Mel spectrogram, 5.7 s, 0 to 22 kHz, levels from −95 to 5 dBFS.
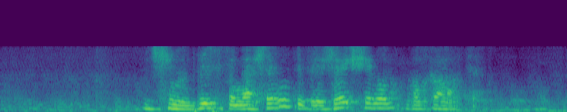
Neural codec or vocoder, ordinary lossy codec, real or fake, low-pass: codec, 16 kHz, 1 kbps, FreqCodec, smaller model; AAC, 16 kbps; fake; 7.2 kHz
